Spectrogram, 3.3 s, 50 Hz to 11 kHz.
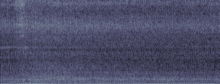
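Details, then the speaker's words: Hyundai Matrix idle too high (around 1200 rpm) now repaired, AC off: steady, even idle around 900 rpm, below 1000, with no hunting or surging. Normal idle after fix. "Nah, untuk RPM-nya sudah langsung turun ya, sekitar 900, di bawah 1, di bawah 1000. Ini artinya kita sudah berhasil."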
